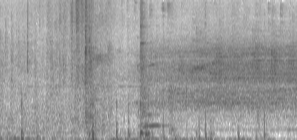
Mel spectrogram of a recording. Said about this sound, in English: While we were in Edinburgh, we dropped into the National Museum of Scotland on Chambers Street and took the lift up to the Science and Technology exhibition. Doors opening.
